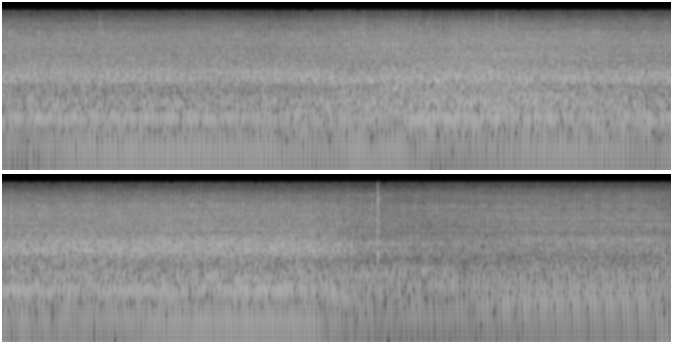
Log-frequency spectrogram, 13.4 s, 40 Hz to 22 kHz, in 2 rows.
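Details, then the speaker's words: Honda HRR216 lawnmower after winter-storage startup service, hot restart: steady even engine drone at constant speed, no misses, knocks or surging; runs cleanly. "And see if it hot starts. Sounds good."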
